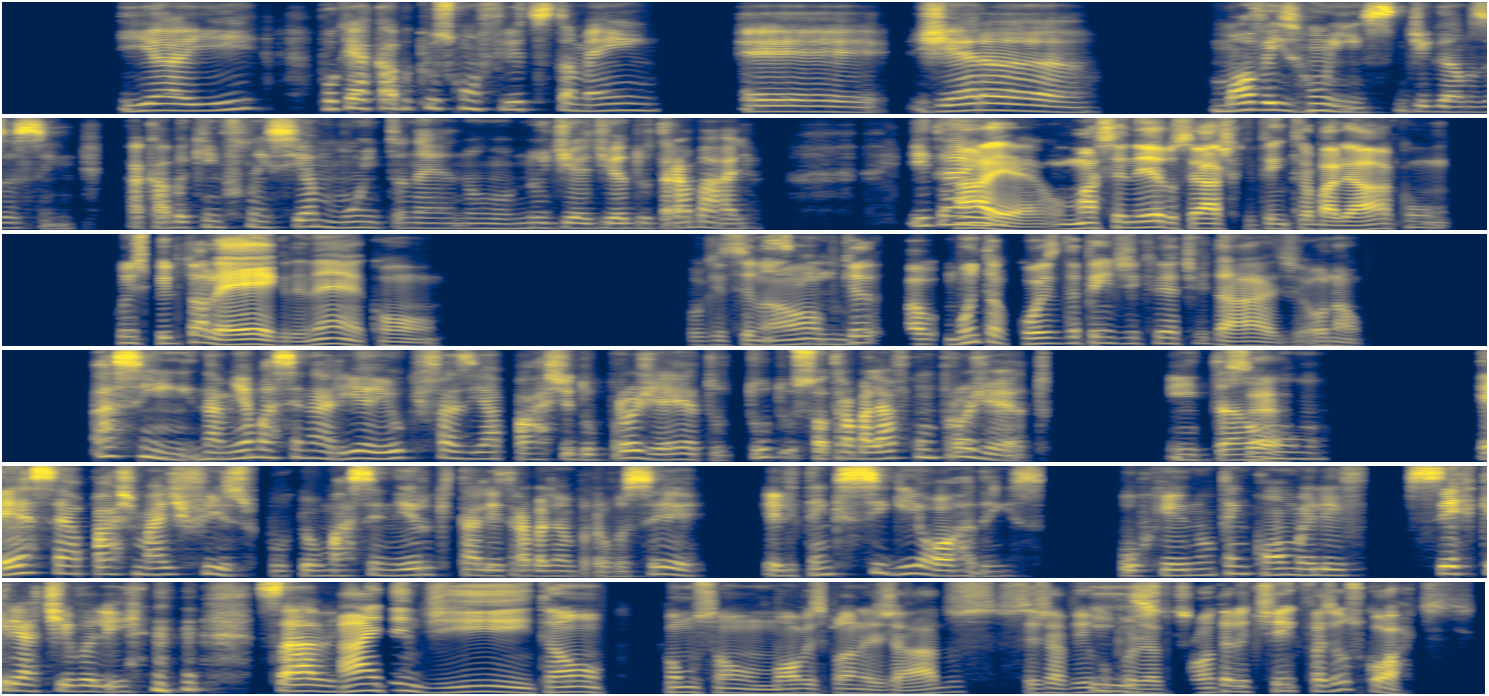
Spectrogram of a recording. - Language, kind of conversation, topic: Portuguese, podcast, Como dar um feedback difícil sem perder a confiança da outra pessoa?
- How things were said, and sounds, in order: laugh; other background noise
